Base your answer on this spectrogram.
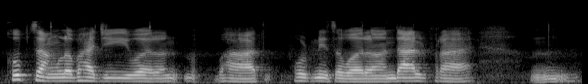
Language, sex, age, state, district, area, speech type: Marathi, female, 30-45, Maharashtra, Amravati, urban, spontaneous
